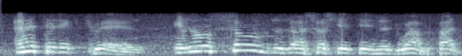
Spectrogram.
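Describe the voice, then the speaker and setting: A man speaks at a high pitch with lively intonation. Noticeable background noise sits behind him. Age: 80s+. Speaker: former French Resistance member and diplomat. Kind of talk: public speech reading a manifesto. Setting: outdoors. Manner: spoken with conviction.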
